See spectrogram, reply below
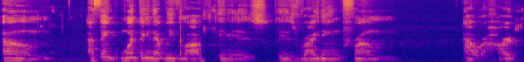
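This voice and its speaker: A man, a songwriter and singer appearing as a guest, giving practical advice in casual conversation, measured and halting between his points. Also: mid-range voice, level tone, fairly bright tone, slight background noise, rough recording.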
